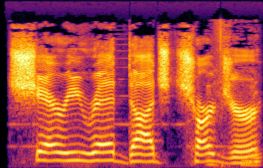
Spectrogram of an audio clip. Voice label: saying cherry red dodge charger sing songy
